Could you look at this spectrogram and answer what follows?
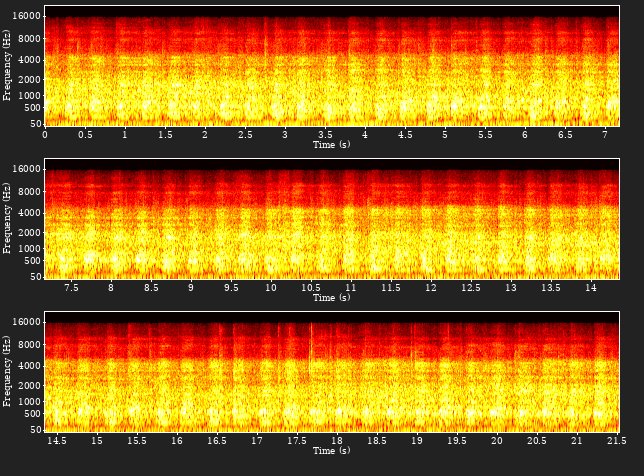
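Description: O-gauge Lionel LionChief Plus steam locomotive running, its onboard sound system playing a steady steam chuff of about three beats a second over the running noise of the train on the track.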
